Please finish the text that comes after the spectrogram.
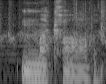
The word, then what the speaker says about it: Macabre: Um this is 73 and the song is called um that song was called dance macob. Now this is a fun level. Macob as in it's a weird spelling.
